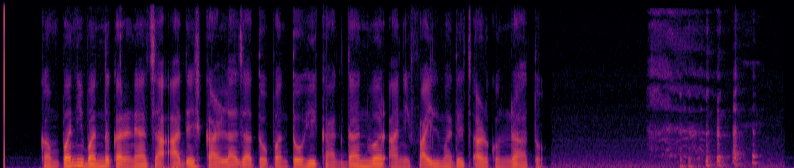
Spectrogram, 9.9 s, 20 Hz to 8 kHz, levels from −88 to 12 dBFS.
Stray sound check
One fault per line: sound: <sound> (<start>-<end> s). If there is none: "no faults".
sound: laugh (8.1-9.6 s)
